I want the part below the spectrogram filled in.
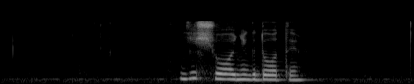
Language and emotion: Russian, neutral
